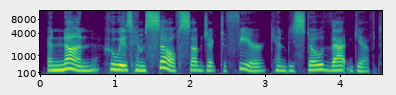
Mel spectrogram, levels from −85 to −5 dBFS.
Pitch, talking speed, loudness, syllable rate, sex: 205 Hz, 160 wpm, -20 LUFS, 3.6 syllables/s, female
